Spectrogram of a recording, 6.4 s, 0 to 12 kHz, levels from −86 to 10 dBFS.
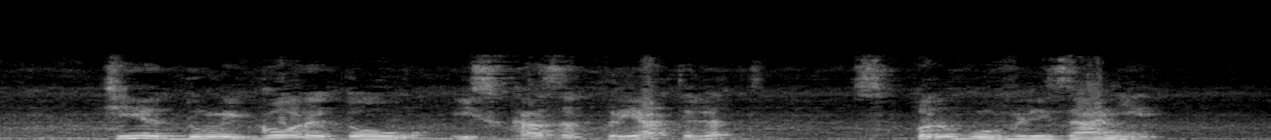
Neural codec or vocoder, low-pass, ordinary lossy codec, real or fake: codec, 16 kHz, 8 kbps, FreqCodec, larger model; 7.2 kHz; AAC, 64 kbps; fake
